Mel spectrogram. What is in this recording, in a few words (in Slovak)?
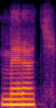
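"merať", Slovak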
